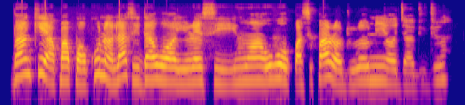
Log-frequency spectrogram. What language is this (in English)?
Yoruba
